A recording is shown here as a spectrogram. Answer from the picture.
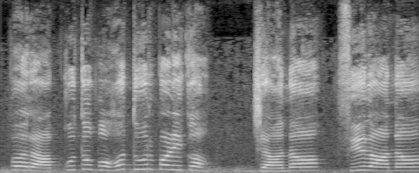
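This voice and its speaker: In a cartoonish character voice, a woman speaks at a very slow pace with an extremely high pitch over clear background noise. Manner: conceited.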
